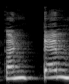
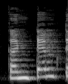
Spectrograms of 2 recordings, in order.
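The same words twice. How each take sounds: First: कंटेम with a silent P; correct pronunciation. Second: कंटेम्प्ट with P and T both sounded; wrong pronunciation. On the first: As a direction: say कंटेम, closing on M. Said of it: "कंटेम होता है". (सही उच्चारण, कंटेम में प मौन) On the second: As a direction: say कंटेम्प्ट, articulating the PT ending. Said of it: "कंटेम्प्ट नहीं होता है". (गलत उच्चारण, कंटेम्प्ट में प बोलकर) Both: Shown as a demonstration.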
